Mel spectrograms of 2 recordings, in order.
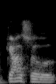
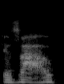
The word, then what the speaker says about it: ghazal: It's the same as a ghazal, as we pronounce it in Bradford, although I hear elsewhere it's pronounced ghazal.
